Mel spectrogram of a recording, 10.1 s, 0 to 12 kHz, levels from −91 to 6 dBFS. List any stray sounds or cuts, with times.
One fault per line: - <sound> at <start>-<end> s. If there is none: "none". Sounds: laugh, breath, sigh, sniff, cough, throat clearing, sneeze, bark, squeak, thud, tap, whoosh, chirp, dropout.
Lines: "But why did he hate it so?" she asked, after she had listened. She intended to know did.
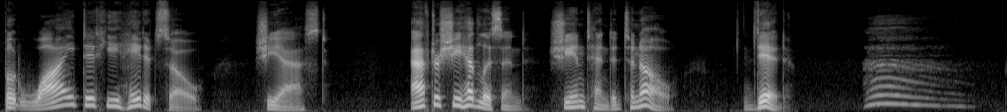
- sigh at 8.6-9.8 s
